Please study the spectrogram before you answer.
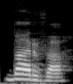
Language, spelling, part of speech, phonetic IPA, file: Polish, barwa, noun, [ˈbarva], Pl-barwa.ogg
